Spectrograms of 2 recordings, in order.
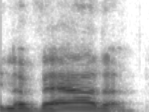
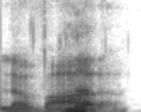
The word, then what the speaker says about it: Nevada: and Nevada um NADA you gotta pronounce it correctly Nevada not Nevada if if camea had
